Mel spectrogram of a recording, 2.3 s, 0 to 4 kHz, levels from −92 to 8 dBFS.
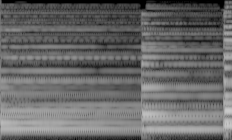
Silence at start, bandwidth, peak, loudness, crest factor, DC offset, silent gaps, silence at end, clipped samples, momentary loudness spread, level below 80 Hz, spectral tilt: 0 s; 4 kHz; -2 dBFS; -24 LUFS; 20 dB; under 0.1%; none; 0 s; under 0.1%; 8 LU; -58 dBFS; -11 dB/octave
